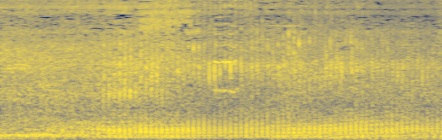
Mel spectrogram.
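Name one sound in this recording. A motorcycle engine revs loudly as it passes close by.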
